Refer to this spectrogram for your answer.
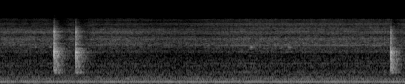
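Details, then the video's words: Mink frog calling in Northern Ontario, heard from late July into early August: two sharp, wooden knocks in quick succession, then a single knock after a three-second pause, over a steady low hum. "throughout most of Northern Ontario you can hear the sound of the mink frog from Late July into early August"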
